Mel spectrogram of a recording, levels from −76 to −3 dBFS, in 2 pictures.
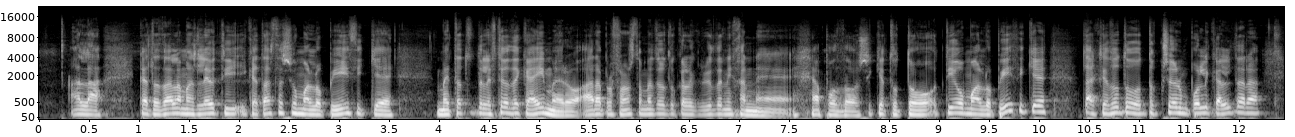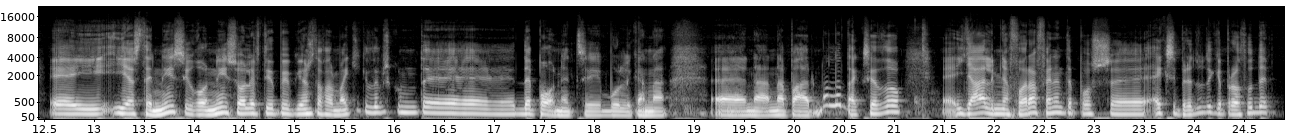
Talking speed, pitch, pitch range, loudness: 175 wpm, 130 Hz, 115-145 Hz, -15 LUFS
